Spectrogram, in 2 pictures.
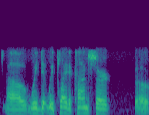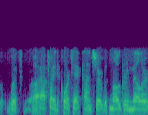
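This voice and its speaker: Speaking in an American accent, a man keeps a fairly slow pace and a medium pitch with fairly even intonation. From Tennessee, US South. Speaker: jazz saxophonist. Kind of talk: radio interview. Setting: phone call.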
